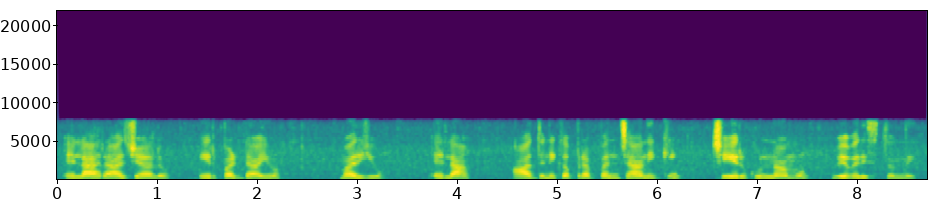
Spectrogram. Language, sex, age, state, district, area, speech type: Telugu, female, 18-30, Andhra Pradesh, Sri Satya Sai, urban, spontaneous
